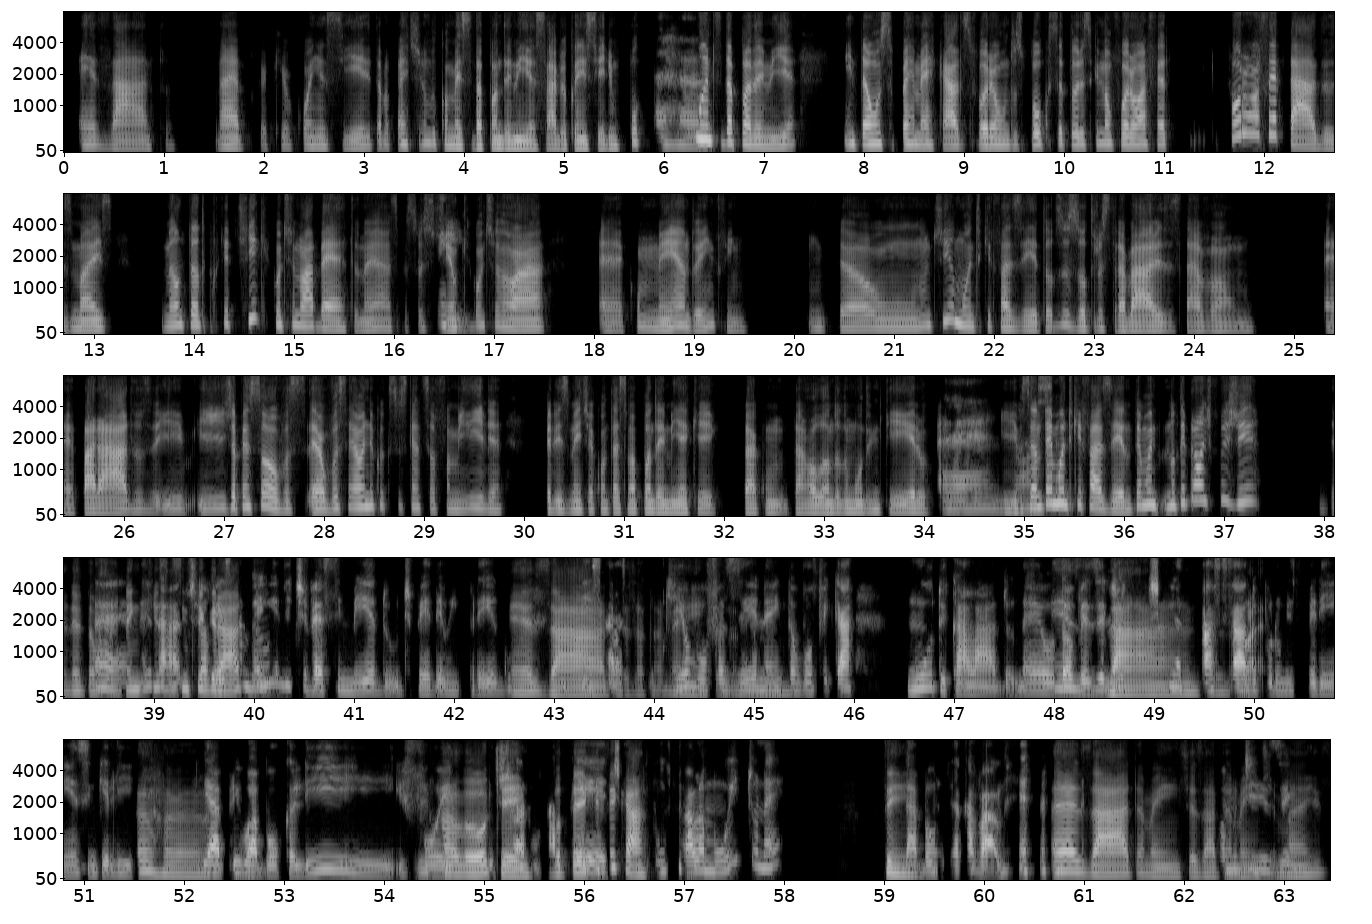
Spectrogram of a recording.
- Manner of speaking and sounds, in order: tapping; other noise; chuckle; laugh
- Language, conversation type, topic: Portuguese, podcast, Como apoiar um amigo que está se isolando?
